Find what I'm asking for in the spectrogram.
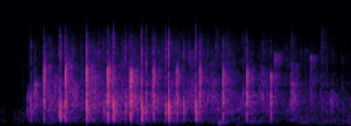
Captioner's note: audience applauds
